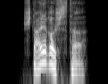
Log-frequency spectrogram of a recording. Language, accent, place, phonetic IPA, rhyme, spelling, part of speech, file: German, Germany, Berlin, [ˈʃtaɪ̯ʁɪʃstə], -aɪ̯ʁɪʃstə, steirischste, adjective, De-steirischste.ogg
- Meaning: inflection of steirisch: 1. strong/mixed nominative/accusative feminine singular superlative degree 2. strong nominative/accusative plural superlative degree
